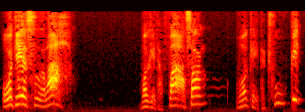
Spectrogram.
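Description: A man voicing a grieving middle-aged mother who was abandoned by her husband, telling her story with a drawn-out lament. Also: high-pitched, animated, a bit bright, full character voice. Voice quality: very husky. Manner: lamenting, drawn-out sung-like phrasing. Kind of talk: storytelling performance in first person. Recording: dull lo-fi recording.

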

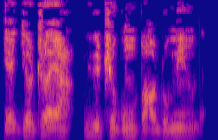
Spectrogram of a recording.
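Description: A man performing a traditional story, lively and dramatic with colloquial asides. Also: medium pitch, a little fast, breathy edge, no echo. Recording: dull lo-fi recording.

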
